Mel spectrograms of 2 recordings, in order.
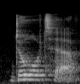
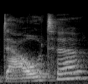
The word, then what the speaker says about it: daughter: Daughter, if you are Brazilian, again, you are probably saying daughter. No, it's daughter.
